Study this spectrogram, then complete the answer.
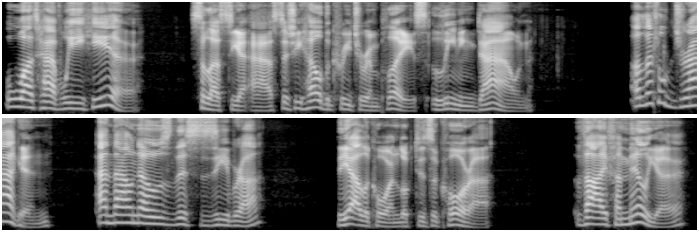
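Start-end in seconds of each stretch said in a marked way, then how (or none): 0.0-1.5 slow, higher lofty drawl; regal amusement. Acted. Celestia inspecting the dragon, slow and lofty. 6.3-13.8 regal amusement. Acted. Celestia to dragon.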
